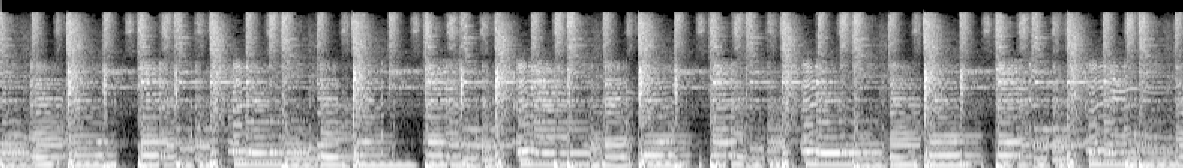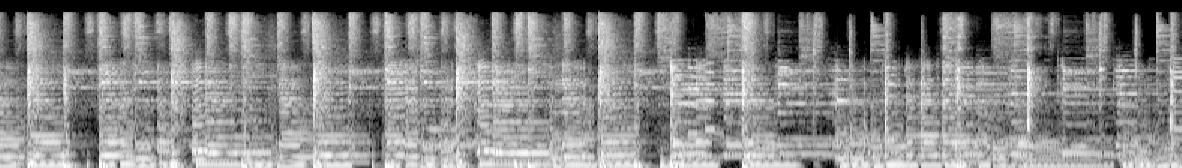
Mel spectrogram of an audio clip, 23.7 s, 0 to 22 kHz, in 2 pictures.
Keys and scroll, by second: 5.3 F4, 12.9 F4, 16.6 alt+q, 17.2 alt+q, 17.6 F4, 20.9 alt+q.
